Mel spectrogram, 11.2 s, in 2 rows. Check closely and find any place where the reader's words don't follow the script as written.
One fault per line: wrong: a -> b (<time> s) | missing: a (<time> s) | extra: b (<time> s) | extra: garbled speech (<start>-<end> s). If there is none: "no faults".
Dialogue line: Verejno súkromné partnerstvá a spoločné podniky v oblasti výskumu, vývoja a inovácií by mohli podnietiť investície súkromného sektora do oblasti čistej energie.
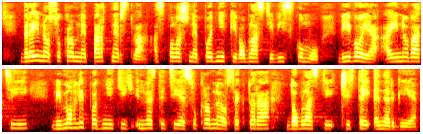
no faults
